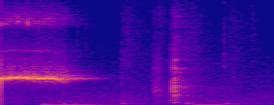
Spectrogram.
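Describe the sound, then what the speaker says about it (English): An emergency whistle kept in a travel bag gives a single loud, shrill blast up close, followed by faint handling clicks and rustles. "Now I have my flashlight and whistle."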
